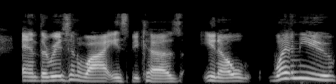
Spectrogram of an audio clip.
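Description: Against a quiet background, a woman with a Nigerian accent speaks in a bright, sharp tone with lively intonation. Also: dry, close sound with no echo. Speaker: physician. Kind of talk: casual interview.

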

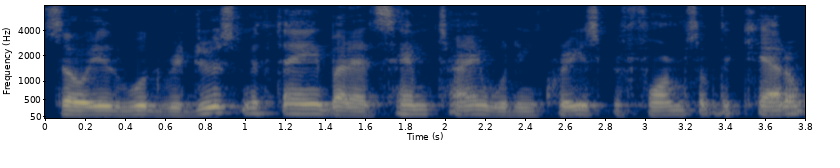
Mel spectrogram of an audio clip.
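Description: Recorded very cleanly against a silent background, a man with a Portuguese accent speaks at a moderate pace and a fairly low pitch. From Brazil. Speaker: animal nutrition scientist. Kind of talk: interview.

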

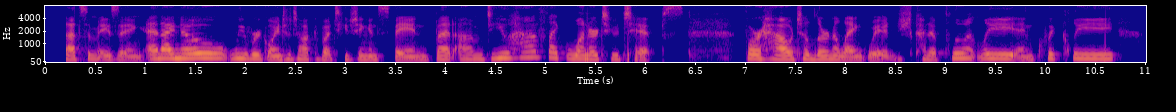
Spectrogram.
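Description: With a Canadian accent and a plain, everyday voice, a woman of medium pitch speaks at a moderate pace with ordinary pitch variation against a quiet background. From Canada. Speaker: podcast host. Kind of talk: interview.

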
